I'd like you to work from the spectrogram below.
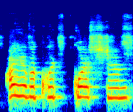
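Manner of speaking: high fast squeaky voice. A narrator's reading. Quentin squeaks in panic during the earthquake. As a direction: squeak it out in a rush. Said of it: "he squeaked".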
